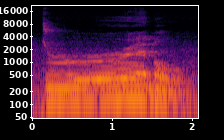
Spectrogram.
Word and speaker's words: dribble: And the L and the E at the end go all. All. The E is silent, just the L. All. Dribble.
